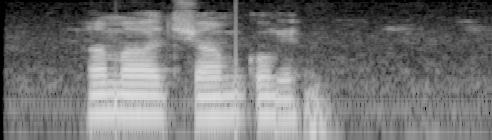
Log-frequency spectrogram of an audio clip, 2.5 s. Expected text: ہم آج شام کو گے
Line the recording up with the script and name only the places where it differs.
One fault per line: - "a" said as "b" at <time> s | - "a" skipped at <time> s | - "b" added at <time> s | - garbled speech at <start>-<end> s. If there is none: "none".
none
